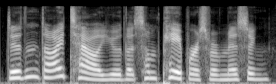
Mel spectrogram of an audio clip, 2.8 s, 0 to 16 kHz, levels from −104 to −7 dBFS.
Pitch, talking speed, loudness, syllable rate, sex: 250 Hz, 195 wpm, -18 LUFS, 4.6 syllables/s, female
